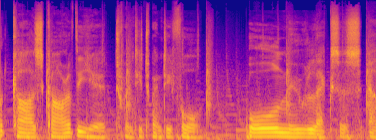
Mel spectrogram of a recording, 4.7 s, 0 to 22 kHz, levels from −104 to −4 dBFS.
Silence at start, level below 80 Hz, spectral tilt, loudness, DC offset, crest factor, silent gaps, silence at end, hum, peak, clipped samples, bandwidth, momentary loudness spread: 0 s; -38 dBFS; -5 dB/octave; -16 LUFS; under 0.1%; 14 dB; none; 0 s; none; -2 dBFS; under 0.1%; 19 kHz; 11 LU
